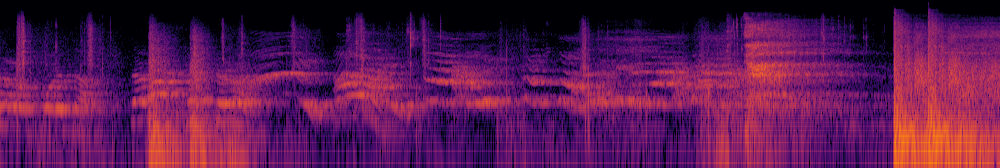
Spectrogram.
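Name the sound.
gunshots fired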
